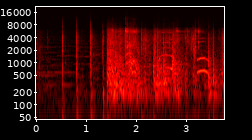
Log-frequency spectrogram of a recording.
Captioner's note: pole bangs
